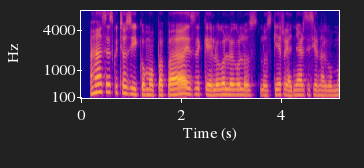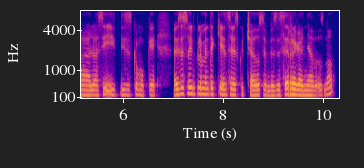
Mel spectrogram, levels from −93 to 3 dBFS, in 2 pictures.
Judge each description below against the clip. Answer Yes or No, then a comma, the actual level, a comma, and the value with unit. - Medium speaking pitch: Yes, medium, 175 Hz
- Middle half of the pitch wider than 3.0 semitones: No, narrow, 2.4 semitones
